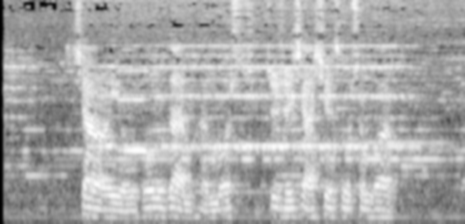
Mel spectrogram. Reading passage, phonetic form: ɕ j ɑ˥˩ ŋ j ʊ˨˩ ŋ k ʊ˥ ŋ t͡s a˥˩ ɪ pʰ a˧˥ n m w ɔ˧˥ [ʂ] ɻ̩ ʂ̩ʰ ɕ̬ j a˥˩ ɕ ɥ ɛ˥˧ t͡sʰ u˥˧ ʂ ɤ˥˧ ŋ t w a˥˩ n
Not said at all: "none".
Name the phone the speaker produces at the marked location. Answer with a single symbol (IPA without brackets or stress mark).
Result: ʈ͡ʂ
